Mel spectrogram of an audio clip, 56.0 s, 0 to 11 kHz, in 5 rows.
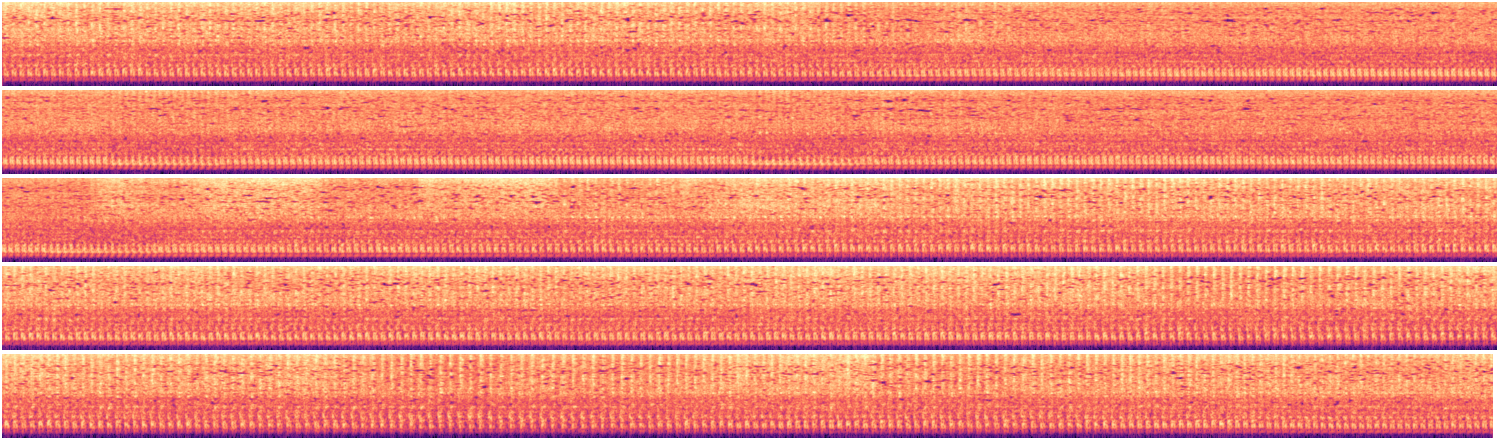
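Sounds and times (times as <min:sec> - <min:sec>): table saw ripping wood: 0:23.0 - 0:31.4.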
